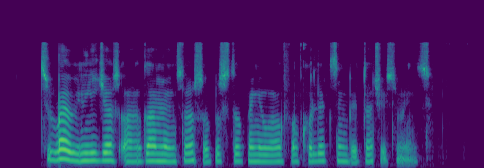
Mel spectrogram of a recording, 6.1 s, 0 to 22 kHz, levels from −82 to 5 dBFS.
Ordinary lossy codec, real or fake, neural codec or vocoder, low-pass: none; fake; codec, 16 kHz, 4.8 kbps, FACodec; none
